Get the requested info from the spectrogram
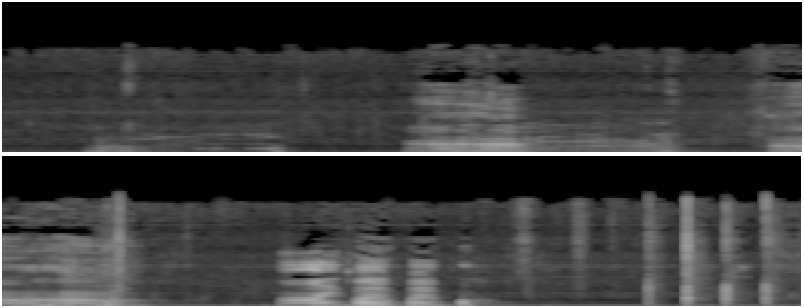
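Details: Pet cat indoors around Chuseok, batting at ice in water, gives four drawn-out rising-then-falling meows spaced about two seconds apart, rich in harmonics, with a woman's voice talking and light clicks at the end.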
